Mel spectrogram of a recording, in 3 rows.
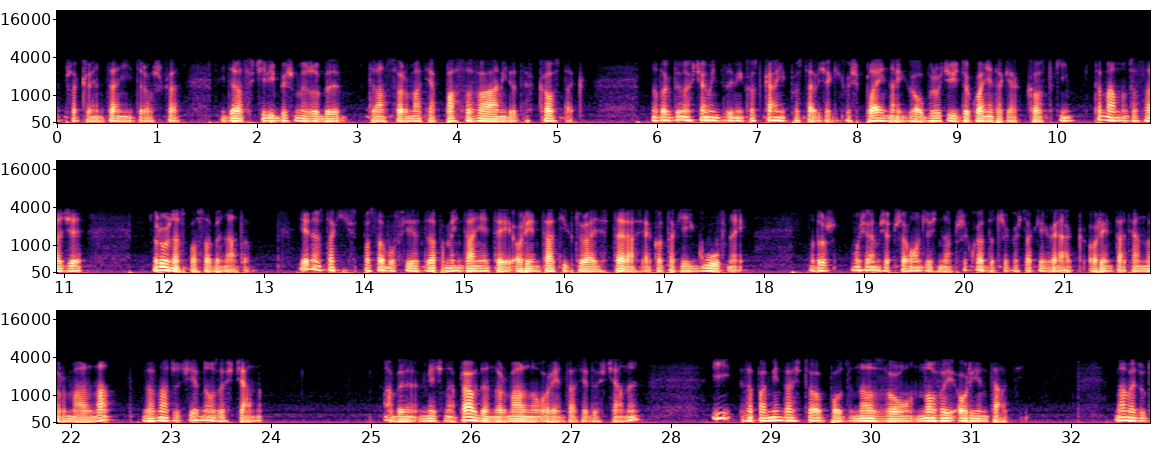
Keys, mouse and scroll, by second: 0.4 click, 1.3 middle click, 4.0 middle click, 10.4 middle click, 17.1 right click, 19.6 click, 22.0 Tab, 22.8 right click, 23.2 shift+right click, 24.3 right click, 25.0 shift+right click, 25.6 middle click, 26.6 middle click, 31.8-32.2 scroll up 2.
